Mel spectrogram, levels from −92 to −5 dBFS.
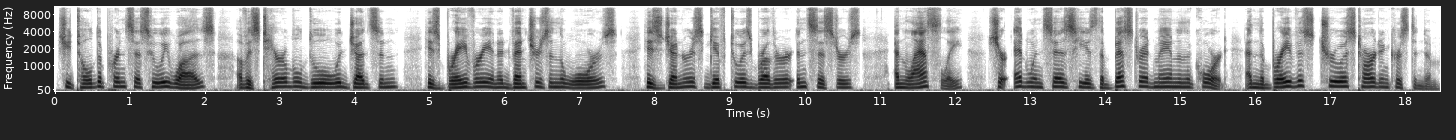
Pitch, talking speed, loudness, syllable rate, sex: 150 Hz, 160 wpm, -18 LUFS, 4.1 syllables/s, male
